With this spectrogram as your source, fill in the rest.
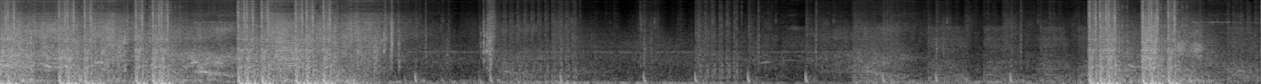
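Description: An automatic rifle fires rapid bursts of gunshots.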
